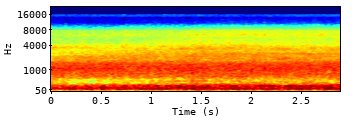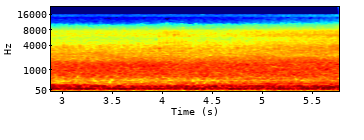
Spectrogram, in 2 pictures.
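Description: Paramotor trike's engine and propeller running steadily, slowly getting louder as it comes closer.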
